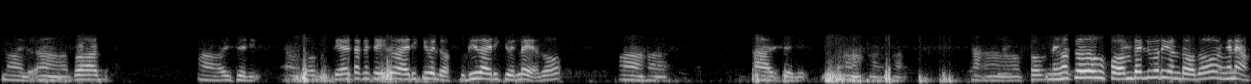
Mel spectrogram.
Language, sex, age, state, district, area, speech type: Malayalam, female, 45-60, Kerala, Alappuzha, urban, conversation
